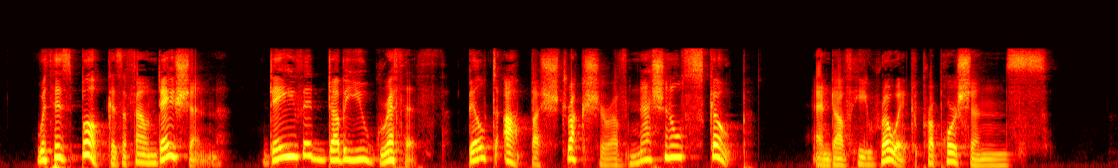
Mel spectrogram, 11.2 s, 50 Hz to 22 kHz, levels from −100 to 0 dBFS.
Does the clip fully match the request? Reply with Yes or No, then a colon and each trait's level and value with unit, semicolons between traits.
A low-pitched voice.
No: high, 190 Hz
